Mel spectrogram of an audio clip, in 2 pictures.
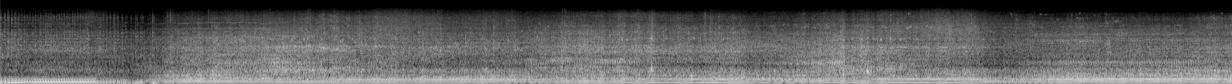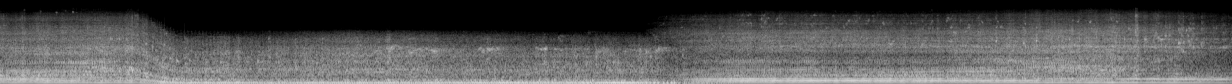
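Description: ATV engine running steadily under load as it pulls a disc plow through soft, wet soil. The engine note drops twice around the middle.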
